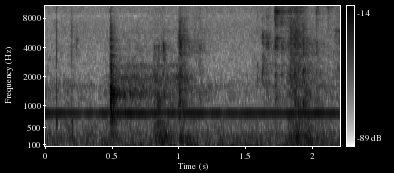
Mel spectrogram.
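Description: A spanner being picked up and fitted to the steering arm to adjust the tracking: one sharp metallic click about half a second in, then a few faint knocks, over a faint steady high tone.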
